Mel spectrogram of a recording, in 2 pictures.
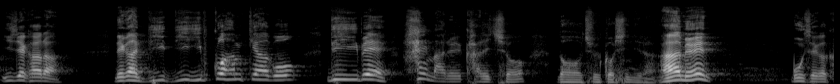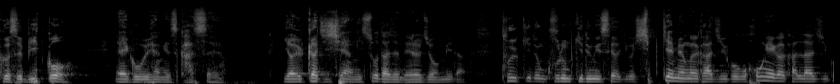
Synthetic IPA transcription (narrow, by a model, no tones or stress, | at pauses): id͡ʑe̞kaɾa | ne̞ɡaniniːp̚k͈wahamk͈e̞ɦaɡo | niːbe̞haɭmaɾɯɭkaɾɯt͡ɕʰʌnʌd͡ʑuɭk͈ʌɕʰiɲiɾa̰amen | mosʰe̞ɡakɯɡʌsʰɯɭmit̚k͈o | eɡubɯɦjaŋe̞sʰʌ̥kas͈ʌjo | jʌɭk͈ad͡ʑiɕʰejaŋis͈odad͡ʑʌne̞ɾjʌd͡ʑʌʌmɲidapuɭk͈idɯŋkuɾɯmk͈iduŋis͈ʰeʌd͡ʑiɡʌɕʰi̥p̚k͈e̞mjʌŋɯɭkad͡ʑiɡohoŋɦe̞ɡakaɭːad͡ʑiɡo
